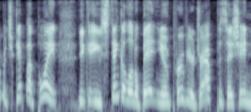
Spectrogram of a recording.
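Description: A man with a sore, fading voice co-hosts a sports podcast, talking casually and rambling through restarts. His tone is bright and a little high, recorded dry and close on a desk mic with no room sound. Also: no echo. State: losing his voice, sore throat. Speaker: podcast co-host. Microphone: desk mic with mute button.

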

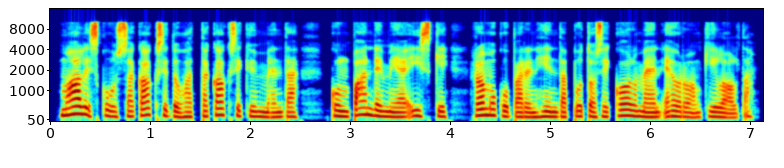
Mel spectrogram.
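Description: Low-voiced woman narrating a news feature. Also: no echo, clean studio sound. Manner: measured, matter-of-fact storytelling.

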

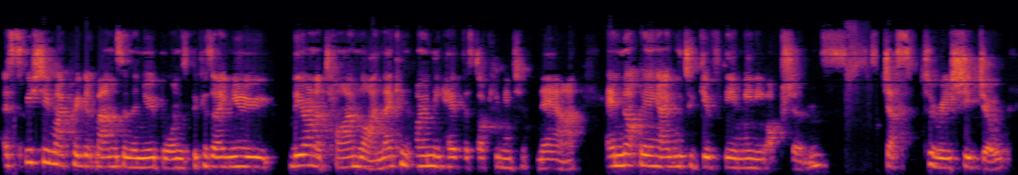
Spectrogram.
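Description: A woman's voice: lowish voice, fairly even intonation, a little fast. Echoey Kiwi woman, broad accent. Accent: broad New Zealand (Kiwi). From New Zealand. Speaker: podcast guest, family portrait photographer. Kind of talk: conversational interview. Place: room, standing with baby in arms.

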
